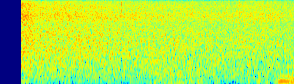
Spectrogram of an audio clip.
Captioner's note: grunts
